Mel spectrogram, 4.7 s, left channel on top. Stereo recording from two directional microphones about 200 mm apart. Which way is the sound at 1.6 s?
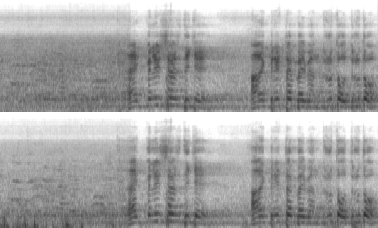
65° right (ahead or behind).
